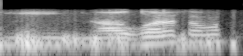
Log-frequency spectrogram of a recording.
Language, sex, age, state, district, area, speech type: Odia, male, 30-45, Odisha, Nabarangpur, urban, conversation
